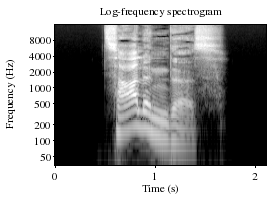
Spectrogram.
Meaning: strong/mixed nominative/accusative neuter singular of zahlend
- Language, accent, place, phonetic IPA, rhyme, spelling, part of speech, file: German, Germany, Berlin, [ˈt͡saːləndəs], -aːləndəs, zahlendes, adjective, De-zahlendes.ogg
